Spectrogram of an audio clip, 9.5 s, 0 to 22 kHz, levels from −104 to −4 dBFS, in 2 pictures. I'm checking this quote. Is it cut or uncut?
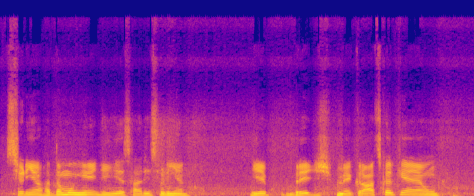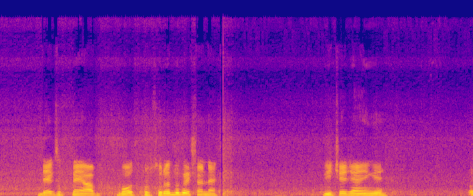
uncut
